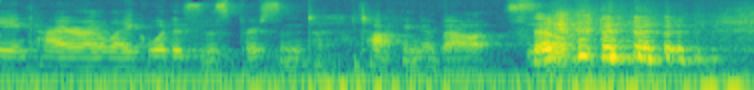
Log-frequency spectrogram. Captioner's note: laughter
